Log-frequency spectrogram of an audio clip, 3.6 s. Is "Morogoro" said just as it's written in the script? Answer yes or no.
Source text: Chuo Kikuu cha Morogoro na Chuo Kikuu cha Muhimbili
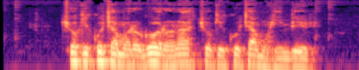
yes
